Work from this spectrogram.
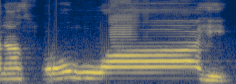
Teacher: लाम को मोटा पढ़ेंगे और इस हा को खींचना नहीं है।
